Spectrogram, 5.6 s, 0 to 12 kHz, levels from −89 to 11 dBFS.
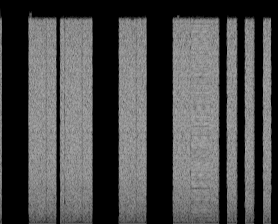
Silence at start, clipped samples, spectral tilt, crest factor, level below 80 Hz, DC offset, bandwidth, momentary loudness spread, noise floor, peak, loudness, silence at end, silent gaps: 0 s; under 0.1%; 4.5 dB/octave; 14 dB; -68 dBFS; 0.2%; 12 kHz; 10 LU; under -90 dBFS; -4 dBFS; -13 LUFS; 0.15 s; 0.04-0.56 s, 1.15-1.19 s, 1.87-2.37 s, 2.94-3.45 s, 4.40-4.53 s, 4.76-4.89 s, 5.10-5.25 s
